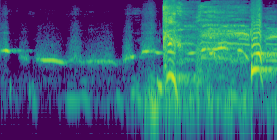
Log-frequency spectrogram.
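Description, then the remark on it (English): A person whistles a short, wavering tune with an aggressive undertone that slides downward, clear, then the whistle breaks off into a burst of laughter. “But I know that whistle is a secretly aggressive whistle.”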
